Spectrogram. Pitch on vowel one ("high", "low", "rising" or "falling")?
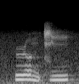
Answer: falling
